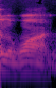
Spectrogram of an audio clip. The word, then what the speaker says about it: Lewan: It's Taylor Lewan, right? Yeah. That's how you say it? Yeah.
